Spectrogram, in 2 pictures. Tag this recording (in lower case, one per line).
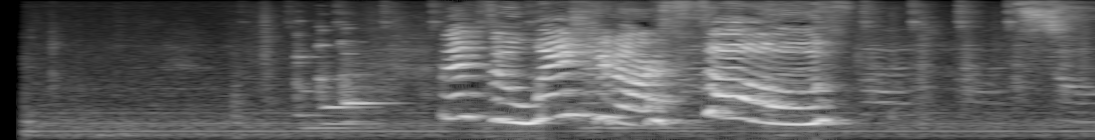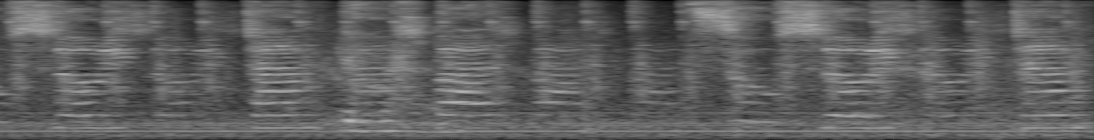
music
speech
inside a small room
